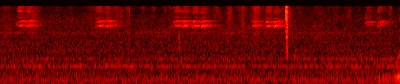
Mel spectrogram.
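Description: Faint, short, high-pitched chirps repeating about once a second over low background rumble, with one sharp click near the end.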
